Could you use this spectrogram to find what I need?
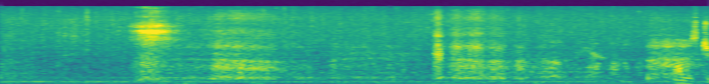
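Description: A man blows a deer call, making low grunting sounds.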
